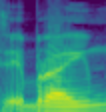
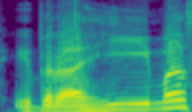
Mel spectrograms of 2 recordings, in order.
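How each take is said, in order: First: The name ends on the consonant m. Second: The name ends with a final a vowel. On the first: The speaker calls it wrong. "certains disent Ibrahim ou non, c'est c'est faux" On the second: The speaker calls it right. "c'est un complément"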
